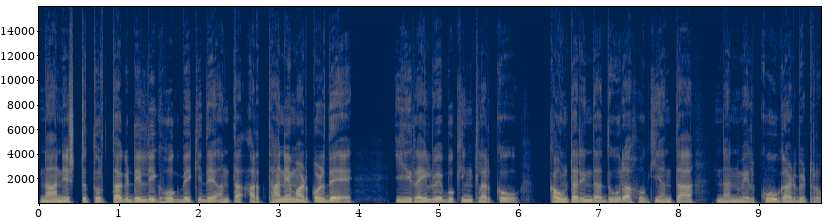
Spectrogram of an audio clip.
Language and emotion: Kannada, sad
